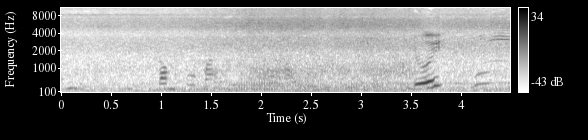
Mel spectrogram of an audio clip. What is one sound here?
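A child's voice calls out nearby.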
